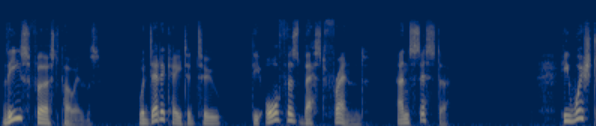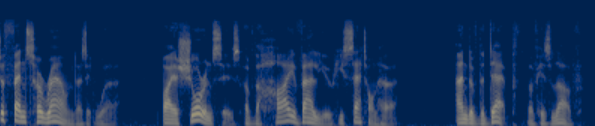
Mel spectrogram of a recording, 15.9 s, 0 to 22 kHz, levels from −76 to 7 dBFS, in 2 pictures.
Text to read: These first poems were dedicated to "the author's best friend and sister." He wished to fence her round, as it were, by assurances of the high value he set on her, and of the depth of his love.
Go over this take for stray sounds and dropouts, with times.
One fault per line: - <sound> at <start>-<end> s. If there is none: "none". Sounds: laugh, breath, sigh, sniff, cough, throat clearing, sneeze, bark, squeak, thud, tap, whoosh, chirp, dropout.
none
